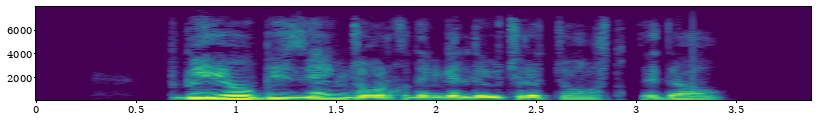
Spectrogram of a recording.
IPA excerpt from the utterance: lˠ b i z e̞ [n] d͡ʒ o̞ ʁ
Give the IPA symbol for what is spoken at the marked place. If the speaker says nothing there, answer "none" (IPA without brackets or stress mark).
ŋ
